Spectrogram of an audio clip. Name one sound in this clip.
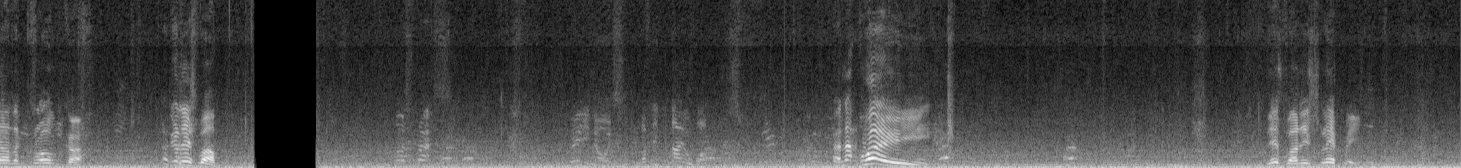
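A man talks casually nearby, outdoors.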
